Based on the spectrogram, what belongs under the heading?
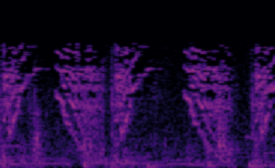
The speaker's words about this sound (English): So my son has this door, it's really squeaky, and I was wondering if you'd fix it. Oh, squeaky door? Yeah, that's easy, I can do that. Just show me. Okay, it's over here. Alright, here's the door. Listen.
